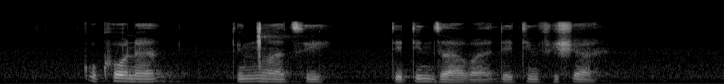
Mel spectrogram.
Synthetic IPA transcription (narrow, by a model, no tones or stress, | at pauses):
kʼukʰɔna | tʼiŋ͡ǀad̥d͡z̥ʱi | tʼetʼind͡zʱaɓaletʼiɱfiʃaːni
